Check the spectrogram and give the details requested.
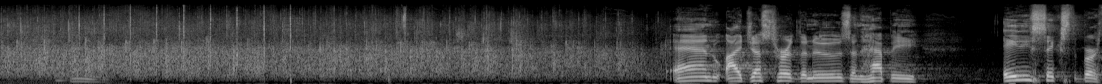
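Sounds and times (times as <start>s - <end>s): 
crowd clapping: 0.0s - 7.2s
speech: 6.8s - 9.4s, 10.0s - 11.0s.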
